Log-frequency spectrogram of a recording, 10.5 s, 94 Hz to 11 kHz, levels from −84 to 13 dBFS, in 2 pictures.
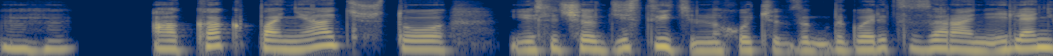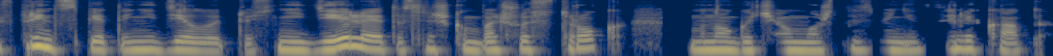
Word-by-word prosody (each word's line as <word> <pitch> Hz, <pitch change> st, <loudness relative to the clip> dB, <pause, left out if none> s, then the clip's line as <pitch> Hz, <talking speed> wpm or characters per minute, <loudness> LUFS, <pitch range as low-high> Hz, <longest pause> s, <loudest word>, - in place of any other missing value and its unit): мгм, 180 Hz, -1 st, -4 dB, 0.3 s
а 180 Hz, 0 st, +4 dB
как 225 Hz, +8 st, +2 dB
понять, 190 Hz, +7 st, +4 dB
что 175 Hz, -2 st, 0 dB, 0.3 s
если 165 Hz, +2 st, -1 dB
человек 170 Hz, -1 st, +5 dB
действительно 175 Hz, -, +1 dB
хочет 155 Hz, -1 st, -3 dB
за 155 Hz, -, -3 dB
договориться 170 Hz, +6 st, -2 dB
заранее, 170 Hz, -4 st, +2 dB
или 185 Hz, -, +2 dB
они 200 Hz, +2 st, +5 dB
в 170 Hz, -, -15 dB
принципе 195 Hz, -7 st, +2 dB
это 160 Hz, 0 st, -8 dB
не 165 Hz, +1 st, -1 dB
делают? 150 Hz, -2 st, -3 dB
То 140 Hz, -, -10 dB
есть 140 Hz, -, -12 dB
неделя- 170 Hz, +6 st, +3 dB
это 160 Hz, -2 st, -4 dB
слишком 165 Hz, 0 st, -3 dB
большой 165 Hz, +2 st, -3 dB
срок 180 Hz, +3 st, -6 dB, 0.3 s
много 165 Hz, -1 st, -1 dB
чего 160 Hz, -1 st, -2 dB
может 155 Hz, 0 st, -4 dB
измениться 160 Hz, 0 st, -8 dB
или 175 Hz, -, -1 dB
как? 145 Hz, -3 st, -7 dB
165 Hz, 180 wpm, -23 LUFS, 160-180 Hz, 0.3 s, человек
